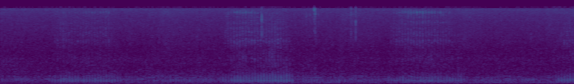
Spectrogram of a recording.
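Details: Dreaming in sleep, the cat Keke gives a continuous low buzzing snore, with swelling breaths roughly every two seconds and a few faint clicks near the middle.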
